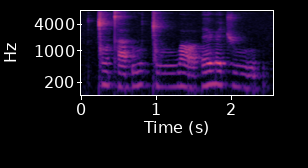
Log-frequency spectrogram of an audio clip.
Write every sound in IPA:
ǀõt̪ʰaʔuː ǀuːwɒ | ɛɳɛ t͡ʃuːʔ

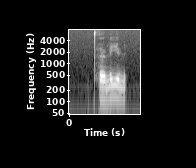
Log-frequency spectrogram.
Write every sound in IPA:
t̪ʰəɳɾiɳ

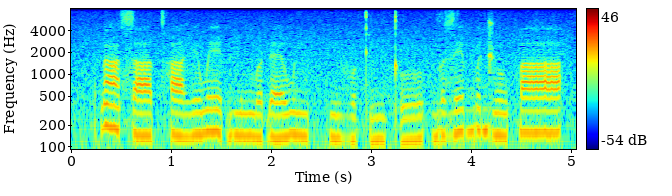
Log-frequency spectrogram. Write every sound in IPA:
ɗã˦˨ saː˨tʰa˨ɣɪ˦ we˦˨ɓi˨ mʊ˨ɗɛ˨˦wiː˨pʰi˨ vʊ˨kʼiː˨ kʼũ˨˦ | ɡʊ˨ze˦bʊ˦ d͡ʒũ˨k͡paː˦

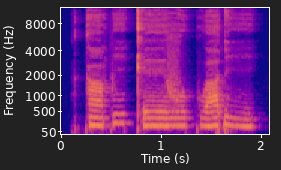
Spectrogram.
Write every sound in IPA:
kã˨pi˦ kʼeː˨vʊ˨ kʷa˨˦ɗi˨

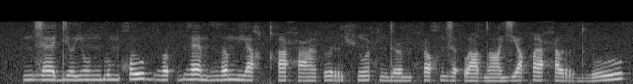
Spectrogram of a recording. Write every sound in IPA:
nzɛdʲɤ jũŋɡumχubʱɤʔ ɡʱɛm ɦəm jɛχqʰəħʕə̃ʔɯr çũħndə˞m ħoχnzəʔo dˤũzʲə˞qi ħɤrdʱu

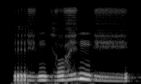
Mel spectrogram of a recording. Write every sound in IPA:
re̤ŋi̤lˠe̤ ŋe̤

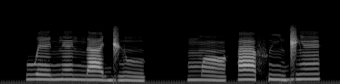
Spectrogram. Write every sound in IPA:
wɛ˨nɛ̃˨ na˨d͡ʒũ˨ | mɔ̃˨ | a˨fĩ˨d͡ʒɛ̃˧

